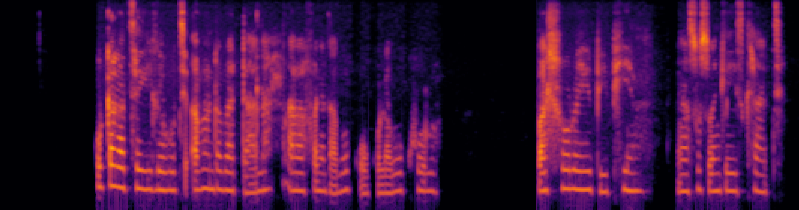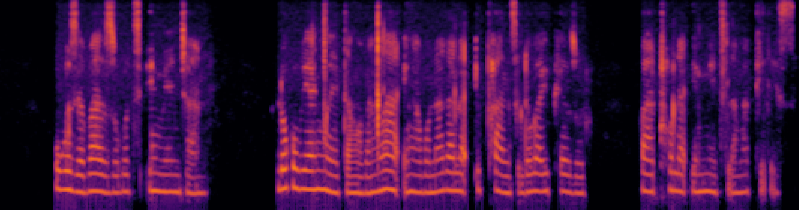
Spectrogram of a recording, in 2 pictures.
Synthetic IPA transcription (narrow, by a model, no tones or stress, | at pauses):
ɣuǃaɣatʰeɣilɛuɣutʰiʔaβantʼaβad̥ʱalaaβafanɛla̰βɔɡ̥ʱɔ̰ɡ̥ʱɔlaβokʰulu | βaɬɔlwɛib̥ʱipʰi | ŋasɔsɔŋkʼɛisi̥kʰatʰi̥ | uɣuzɛβazuɣutʰiʔimɛnd͡ʒʱani | lokʰuɣujaŋ͡ǀɛd̥ʱaŋɔβaŋ͡ǁaʔiŋaβɔnaɣalaipʰant͡sʼilɔβaipʰezulu | βajatʰɔlaʔimitʰilamapʰḭlḭːsi̥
